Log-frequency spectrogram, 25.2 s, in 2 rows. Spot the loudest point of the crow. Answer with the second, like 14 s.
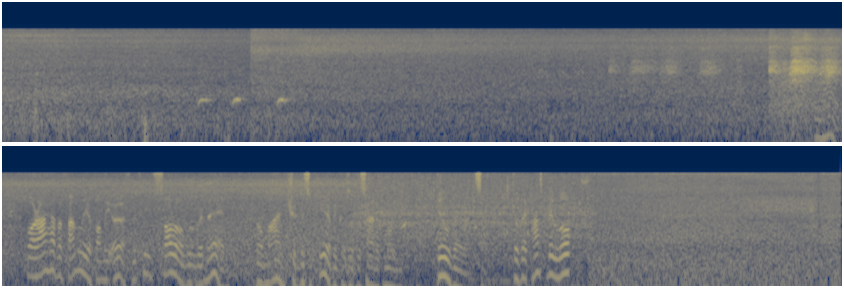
12 s.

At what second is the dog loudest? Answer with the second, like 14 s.
4 s.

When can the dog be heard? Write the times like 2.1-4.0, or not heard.
3.0-4.4.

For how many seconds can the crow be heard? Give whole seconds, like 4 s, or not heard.
5 s.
